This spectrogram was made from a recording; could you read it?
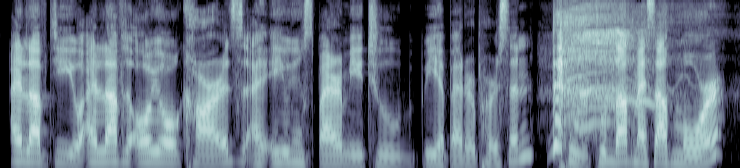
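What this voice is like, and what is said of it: Non-native English accent. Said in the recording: “I don't even speak English ... your accent's fake ... My accent is real”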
